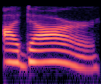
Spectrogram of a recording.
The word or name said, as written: Adar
